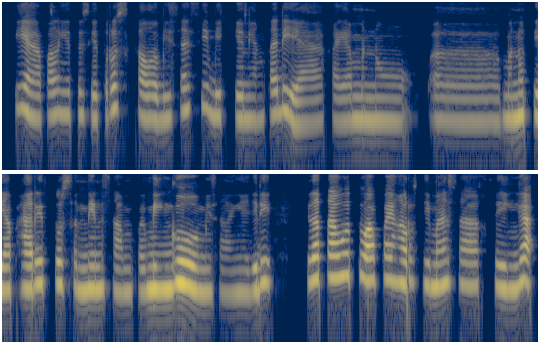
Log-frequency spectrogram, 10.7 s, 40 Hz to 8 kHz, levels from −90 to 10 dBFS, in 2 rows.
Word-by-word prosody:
Iya, 275 Hz, -2 st, -2 dB, 0.2 s
paling 230 Hz, +2 st, -8 dB
itu 230 Hz, +1 st, -16 dB
sih, 210 Hz, -, -8 dB
terus 275 Hz, +5 st, -6 dB, 0.2 s
kalau 210 Hz, -2 st, -5 dB
bisa 210 Hz, +4 st, -12 dB
sih 290 Hz, -, -12 dB
bikin 220 Hz, -2 st, -9 dB
yang 200 Hz, 0 st, -15 dB
tadi 240 Hz, +3 st, -5 dB
ya, 175 Hz, -, -11 dB, 0.2 s
kayak 190 Hz, 0 st, -13 dB
menu, 195 Hz, 0 st, -7 dB, 0.5 s
eee, 190 Hz, -1 st, -15 dB
menu 210 Hz, +2 st, -1 dB
tiap 215 Hz, -1 st, -1 dB
hari 220 Hz, +3 st, +3 dB
tuh, 250 Hz, -1 st, 0 dB
Senin 215 Hz, -1 st, 0 dB
sampai 200 Hz, 0 st, -9 dB
Minggu 220 Hz, +4 st, +7 dB, 0.3 s
misalnya, 195 Hz, -1 st, -12 dB
jadi 235 Hz, +5 st, +1 dB, 0.4 s
kita 285 Hz, +1 st, +5 dB
tau 305 Hz, +1 st, +6 dB
tuh 310 Hz, -, +2 dB
apa 285 Hz, +1 st, -11 dB
yang 275 Hz, -, -1 dB
harus 260 Hz, +1 st, -1 dB
dimasak 245 Hz, 0 st, -2 dB
sehingga 225 Hz, +3 st, +1 dB
220 Hz, 180 wpm, -20 LUFS, 200-250 Hz, 0.5 s, Minggu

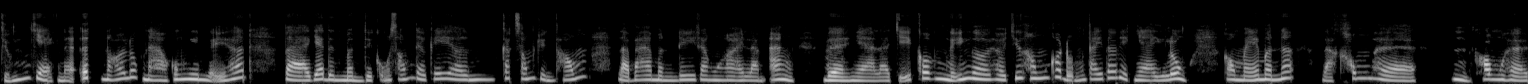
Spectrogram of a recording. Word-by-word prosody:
chững 200 Hz, -, -1 dB
chạc 230 Hz, -, +1 dB
nè, 170 Hz, -1 st, -3 dB
ít 295 Hz, +1 st, +5 dB
nói, 230 Hz, +3 st, -1 dB
lúc 320 Hz, -5 st, -3 dB
nào 190 Hz, -4 st, +1 dB
cũng 235 Hz, +5 st, +2 dB
nghiêm 230 Hz, -4 st, +5 dB
nghị 185 Hz, +1 st, -2 dB
hết. 285 Hz, -, 0 dB, 0.4 s
Và 195 Hz, -4 st, +5 dB
gia 230 Hz, +5 st, +2 dB
đình 200 Hz, -3 st, +1 dB
mình 180 Hz, -4 st, +1 dB
thì 190 Hz, -, -2 dB
cũng 200 Hz, +2 st, -8 dB
sống 235 Hz, +7 st, -6 dB
theo 235 Hz, -3 st, -1 dB
cái, 260 Hz, 0 st, -2 dB
ờ, 220 Hz, -3 st, 0 dB, 0.3 s
cách 285 Hz, -, -7 dB
sống 255 Hz, 0 st, -3 dB
truyền 200 Hz, -8 st, -4 dB
thống 215 Hz, +6 st, -3 dB, 0.4 s
là 180 Hz, -2 st, +1 dB
ba 210 Hz, +3 st, -2 dB
mình 185 Hz, -3 st, 0 dB
đi 210 Hz, +2 st, 0 dB
ra 215 Hz, -1 st, -3 dB
ngoài 195 Hz, -2 st, -2 dB
làm 180 Hz, -2 st, -3 dB
ăn, 225 Hz, -3 st, +2 dB, 0.3 s
về 185 Hz, -3 st, +6 dB
nhà 175 Hz, -2 st, -1 dB
là 175 Hz, 0 st, -4 dB
chỉ 170 Hz, +6 st, -4 dB
có 280 Hz, +4 st, +2 dB
nghỉ 230 Hz, -4 st, +3 dB
ngơi 250 Hz, -4 st, +4 dB
thôi 215 Hz, -2 st, +1 dB
chứ 290 Hz, -, -1 dB
hông 285 Hz, +1 st, 0 dB
có 345 Hz, -1 st, 0 dB
đụng 195 Hz, +4 st, -3 dB
tay 240 Hz, 0 st, -2 dB
tới 300 Hz, +3 st, -1 dB
việc 250 Hz, -8 st, -3 dB
nhà 195 Hz, -2 st, 0 dB
gì 185 Hz, +1 st, -2 dB
luôn. 250 Hz, +2 st, +5 dB, 0.4 s
Còn 215 Hz, -3 st, +1 dB
mẹ 195 Hz, +2 st, +2 dB
mình 225 Hz, -1 st, +3 dB
á 290 Hz, +2 st, +2 dB, 0.3 s
là -, -, -6 dB
không 280 Hz, 0 st, -6 dB
hề 235 Hz, -7 st, 0 dB, 0.6 s
ừm, 220 Hz, -5 st, +4 dB
không 235 Hz, -1 st, +3 dB
hề 190 Hz, -4 st, -1 dB
215 Hz, 240 wpm, -23 LUFS, 190-250 Hz, 0.6 s, về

